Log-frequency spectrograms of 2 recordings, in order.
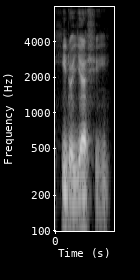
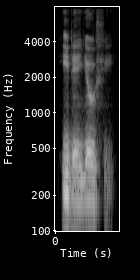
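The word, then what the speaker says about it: Hideyoshi: as uh takasago koku since 1592 when toyotomi hidayashi hide hide yoshi sorry still learning japanese pronunciation undertook a policy of overseas expansion and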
